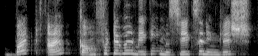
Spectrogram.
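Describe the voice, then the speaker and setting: Indian woman, Hindi her first language, high-pitched, explains earnestly in an interview, restates each point. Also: moderate pace, fairly bright tone. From South India. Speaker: curriculum developer, interview guest.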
